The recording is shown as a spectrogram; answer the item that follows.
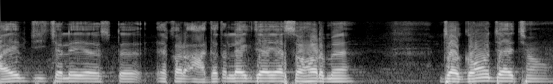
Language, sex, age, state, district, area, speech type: Maithili, male, 30-45, Bihar, Purnia, rural, spontaneous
